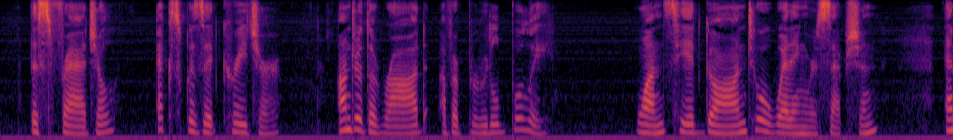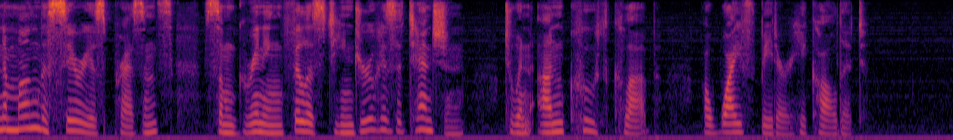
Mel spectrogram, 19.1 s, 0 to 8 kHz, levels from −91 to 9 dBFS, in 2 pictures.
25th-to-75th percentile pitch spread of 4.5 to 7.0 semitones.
No: average, 3.9 semitones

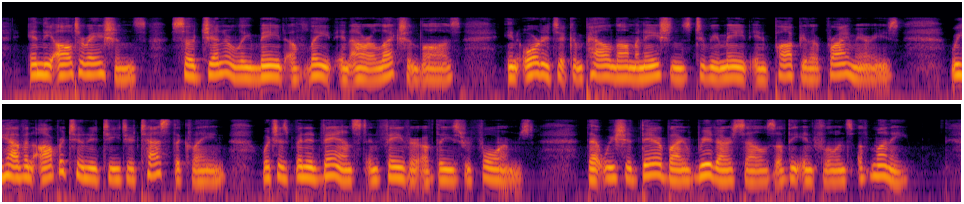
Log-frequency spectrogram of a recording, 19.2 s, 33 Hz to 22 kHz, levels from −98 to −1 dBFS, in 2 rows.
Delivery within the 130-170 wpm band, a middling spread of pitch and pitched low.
No: average, 165 wpm; average, 3.6 semitones; medium, 150 Hz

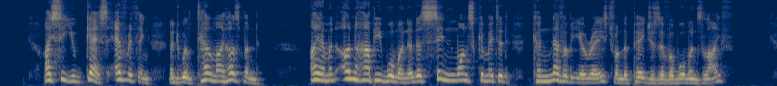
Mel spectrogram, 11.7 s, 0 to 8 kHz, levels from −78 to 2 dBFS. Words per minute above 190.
No: average, 160 wpm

